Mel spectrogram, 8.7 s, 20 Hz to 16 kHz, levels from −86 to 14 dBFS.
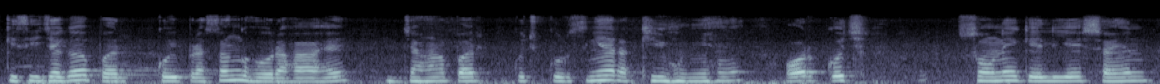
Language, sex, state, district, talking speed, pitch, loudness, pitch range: Hindi, male, Uttar Pradesh, Ghazipur, 150 wpm, 175 Hz, -18 LUFS, 170-185 Hz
